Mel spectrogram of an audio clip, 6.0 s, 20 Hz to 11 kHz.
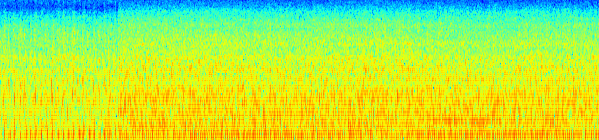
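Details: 26 HP Kohler V-twin mowing tractor pulling with a lumpy, stumbling rhythm and a missing beat, running on one cylinder. This is the long intermittent misfire from a failed ignition coil.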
